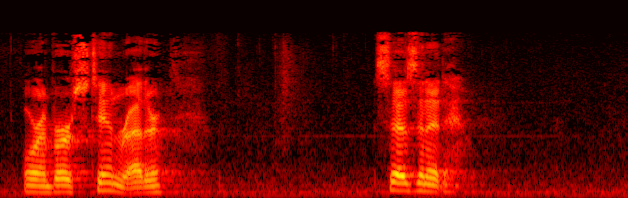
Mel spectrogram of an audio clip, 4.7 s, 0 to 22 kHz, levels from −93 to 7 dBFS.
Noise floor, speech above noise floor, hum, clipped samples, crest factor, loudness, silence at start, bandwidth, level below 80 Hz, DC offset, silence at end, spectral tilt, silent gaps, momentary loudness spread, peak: -64 dBFS; 33 dB; none; under 0.1%; 22 dB; -31 LUFS; 0.2 s; 11.5 kHz; -72 dBFS; under 0.1%; 1.2 s; -2.5 dB/octave; none; 14 LU; -14 dBFS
